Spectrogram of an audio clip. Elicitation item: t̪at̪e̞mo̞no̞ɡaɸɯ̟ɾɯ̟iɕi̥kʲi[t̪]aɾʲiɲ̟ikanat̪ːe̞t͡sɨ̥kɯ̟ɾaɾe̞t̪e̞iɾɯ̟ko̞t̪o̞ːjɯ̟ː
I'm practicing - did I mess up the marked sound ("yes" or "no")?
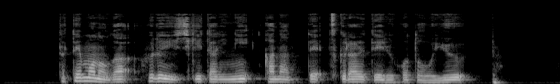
no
